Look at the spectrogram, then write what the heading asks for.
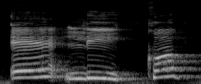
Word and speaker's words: helicóptero: que sucede es que la h es una letra mudita y no nos da sonido así que por eso suena el helicóptero helicóptero muy bien y niños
